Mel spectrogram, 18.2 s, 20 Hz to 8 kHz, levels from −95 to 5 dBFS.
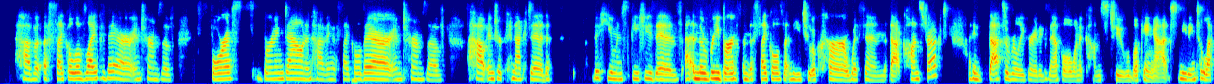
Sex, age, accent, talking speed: female, 20-39, American, 180 wpm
